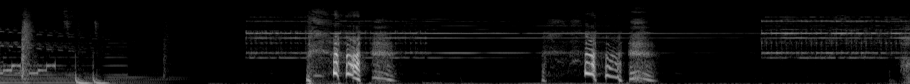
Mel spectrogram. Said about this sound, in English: I hear the Batman phone. Where's that coming from?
